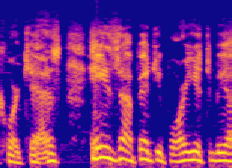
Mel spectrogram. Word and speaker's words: Cortese: we have a dan cortese when his name is spelled cortese but pronounces it cortez he's 54 used to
